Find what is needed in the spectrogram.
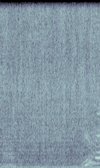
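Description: Meatloaf patties sizzling steadily in a frying pan on high heat, with a faint crackle and a low steady hum underneath.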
